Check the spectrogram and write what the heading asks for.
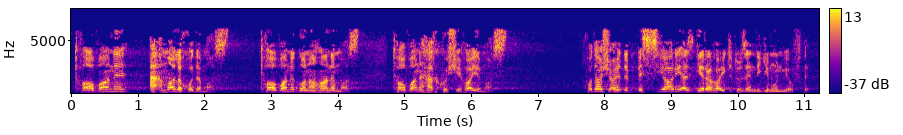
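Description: A male preacher giving a religious sermon, slowing down to recite scripture and repeating key lines for emphasis. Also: a little high, sing-song, a little hiss or hum. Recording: dull recording in a reverberant hall.

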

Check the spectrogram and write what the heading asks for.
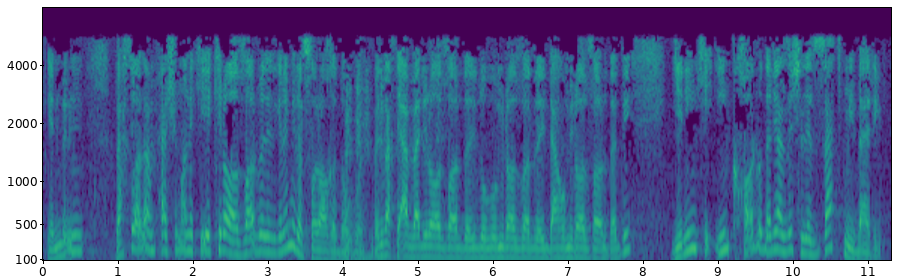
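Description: On a dull, lo-fi radio broadcast, a family counselor talks through parenting in a creaky, husky mid-range voice. He comes across as earnest, explaining patiently with plenty of examples and courteous, formal turns of phrase.

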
